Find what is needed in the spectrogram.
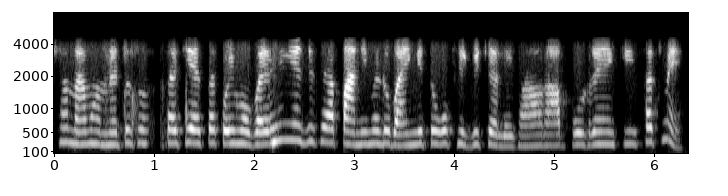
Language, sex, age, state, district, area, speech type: Hindi, female, 60+, Madhya Pradesh, Balaghat, rural, conversation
